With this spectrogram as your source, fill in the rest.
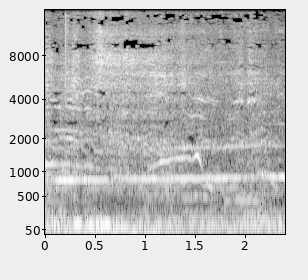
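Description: Crowd of haunted house visitors at the 17th door screaming and cheering in a loud, sustained burst of mixed shouts and whoops, with steady background hum beneath.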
